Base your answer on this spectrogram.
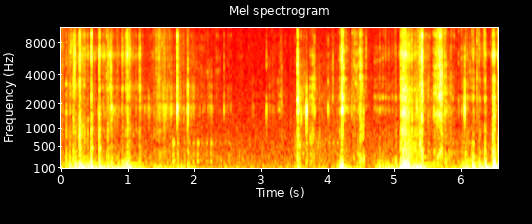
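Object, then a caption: Bar of soap cut with a knife blade. A utility knife blade carves a solid white soap bar, now smaller, shaving off dry, crumbly flakes. Bursts of crisp scraping and crumbling alternate with quieter stretches, with sharp clicks, bright hiss and soft low thuds.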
